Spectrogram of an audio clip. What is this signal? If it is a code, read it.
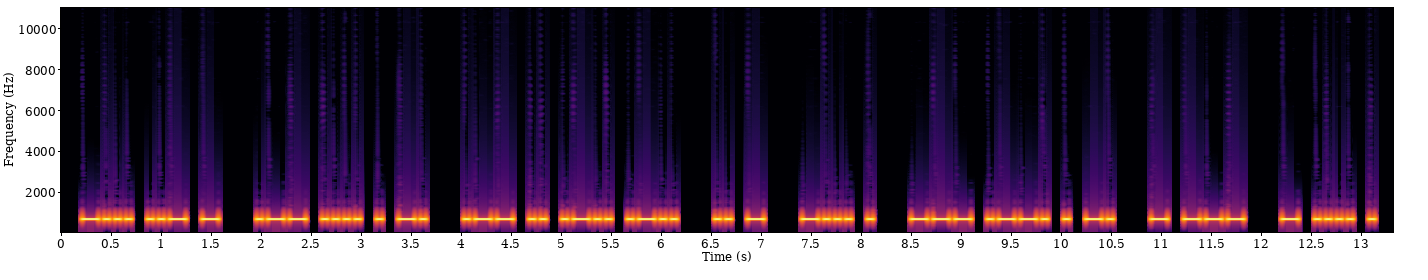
Morse code, heard as a keyed tone, about 22 wpm, 700 Hz. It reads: BUT WHEN WILL IT BE OPEN TO THE
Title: Sentences from Top 1000 Words - Review Part 3 - 22wpm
